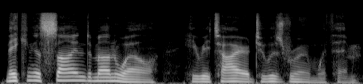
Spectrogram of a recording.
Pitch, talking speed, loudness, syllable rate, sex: 135 Hz, 215 wpm, -20 LUFS, 5.1 syllables/s, male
